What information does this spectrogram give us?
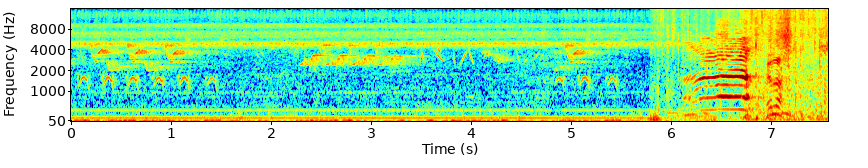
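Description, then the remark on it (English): A goat lets out a loud, wavering bleat near the end, after several seconds of faint bird chirps over a steady low background hum. The goats are up in trees in the countryside of Essaouira, Morocco. “Ahead, yes, those are goats in those trees.”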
